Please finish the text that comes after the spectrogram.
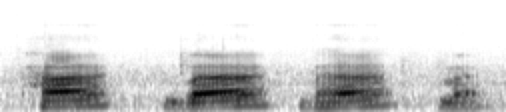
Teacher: दोनों ओष्ठ अग्र ऊपर का और नीचे का दोनों ओष्ठ आपस में स्पर्श करता है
